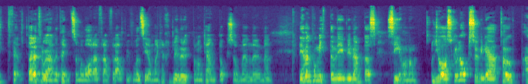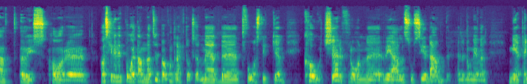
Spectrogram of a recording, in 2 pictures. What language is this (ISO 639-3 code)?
swe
